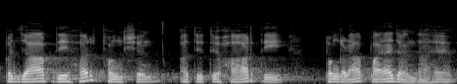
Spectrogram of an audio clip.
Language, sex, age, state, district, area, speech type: Punjabi, male, 30-45, Punjab, Jalandhar, urban, spontaneous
